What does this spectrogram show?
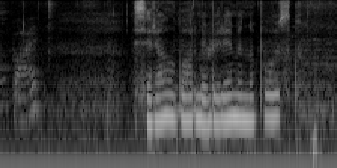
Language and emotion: Russian, sad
